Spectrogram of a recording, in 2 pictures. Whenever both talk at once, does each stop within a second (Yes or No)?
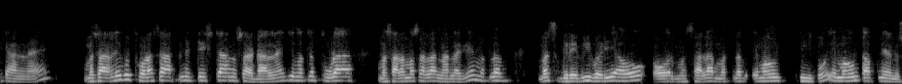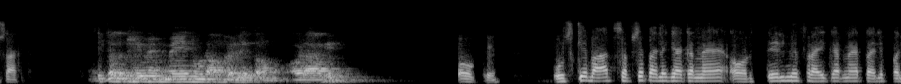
Yes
